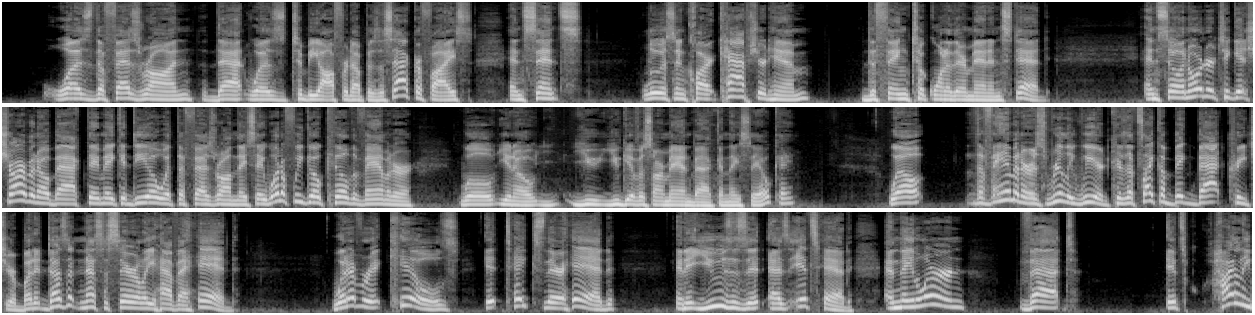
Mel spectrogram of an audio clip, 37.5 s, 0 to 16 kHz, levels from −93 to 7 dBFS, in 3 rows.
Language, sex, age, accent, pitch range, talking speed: English, male, 40-59, American, 140-210 Hz, 170 wpm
